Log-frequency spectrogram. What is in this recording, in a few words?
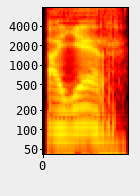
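yesterday, spanish, male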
